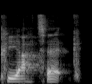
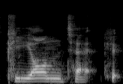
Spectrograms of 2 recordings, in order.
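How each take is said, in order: First: The name has no n sound before the t. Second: The name has an n sound before the t. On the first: The speaker calls it wrong. "I used to call him Piatek" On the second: The speaker calls it right. "they told me his name's Piontek"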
